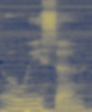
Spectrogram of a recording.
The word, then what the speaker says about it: Ohiyesa: All right, Ohiyesa, and I believe it is pronounced Ohiyesa, and that is because I was on a Native American Museum's website, and they said that this is how it is pronounced. So I used to pronounce it differently until I had discovered that.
